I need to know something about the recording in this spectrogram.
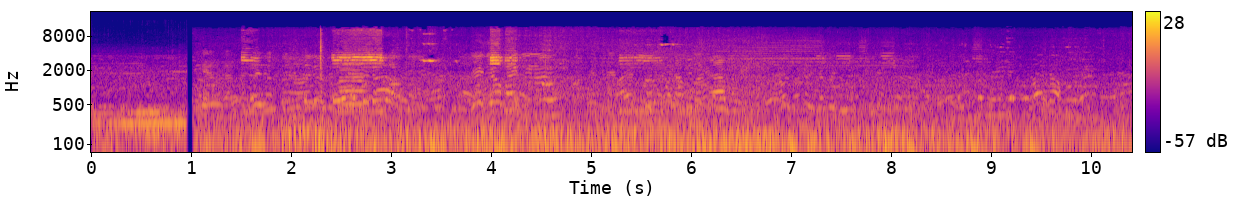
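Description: A crowd of men shout and call out in alarm nearby.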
